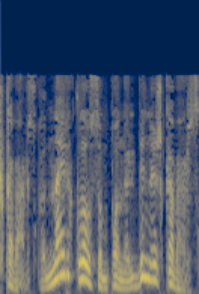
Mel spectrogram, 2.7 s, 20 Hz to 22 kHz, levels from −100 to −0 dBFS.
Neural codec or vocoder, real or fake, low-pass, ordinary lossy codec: vocoder, 44.1 kHz, 128 mel bands, Pupu-Vocoder; fake; 19.8 kHz; AAC, 24 kbps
